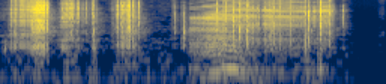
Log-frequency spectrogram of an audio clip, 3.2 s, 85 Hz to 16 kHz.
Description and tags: Some squeaks as I walk by in my socks.Recorded with a Rode NTG-2 mic via Canon DV camera, edited in Cool Edit Pro.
